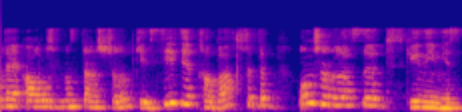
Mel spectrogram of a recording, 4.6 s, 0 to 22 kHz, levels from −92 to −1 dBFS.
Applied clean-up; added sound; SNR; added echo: neural mask model DeepFilterNet 3.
